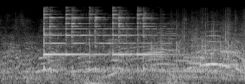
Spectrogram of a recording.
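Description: Boxing ring bell ringing, struck rapidly for about a second starting about half a second in, signalling the end of a round, over crowd voices.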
